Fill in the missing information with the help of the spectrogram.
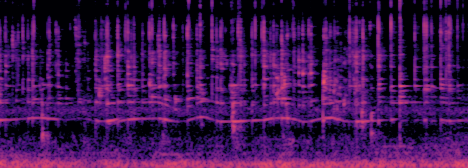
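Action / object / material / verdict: tap / glass water bottle / glass / none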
